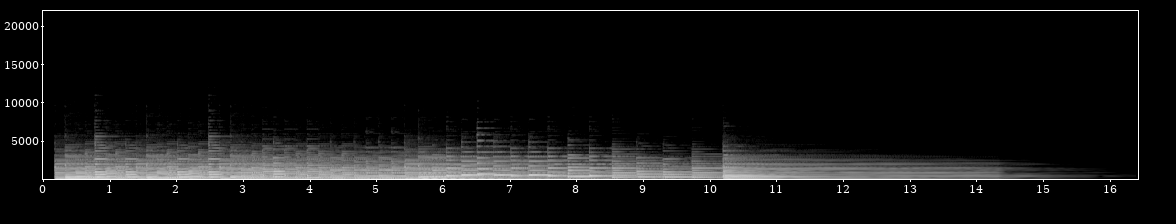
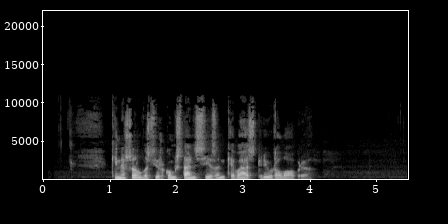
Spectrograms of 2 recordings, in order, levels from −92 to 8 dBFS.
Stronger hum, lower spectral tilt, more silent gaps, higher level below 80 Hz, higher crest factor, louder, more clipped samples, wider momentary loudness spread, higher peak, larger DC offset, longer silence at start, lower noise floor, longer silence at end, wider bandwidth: neither; first, -10.5 dB/octave vs -5 dB/octave; neither; first, -42 dBFS vs -66 dBFS; second, 16 dB vs 24 dB; first, -18 LUFS vs -25 LUFS; neither; first, 19 LU vs 13 LU; about the same, -2 dBFS vs -2 dBFS; neither; second, 0.2 s vs 1.05 s; first, -81 dBFS vs -72 dBFS; first, 2.35 s vs 1.5 s; second, 5 kHz vs 11 kHz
